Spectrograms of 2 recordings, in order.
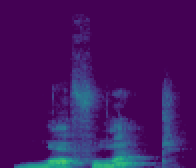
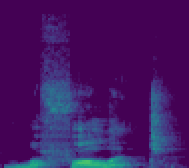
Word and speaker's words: La Follette: The next one I would have pronounced La Follette. La Follette. Okay. But it's actually La Follette.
